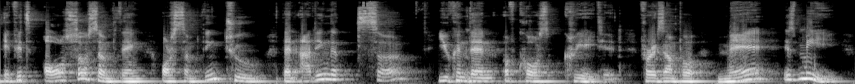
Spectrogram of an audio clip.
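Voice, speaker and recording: A man teaching a language lesson, explaining vocabulary patiently and repeating words slowly for practice. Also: fairly high pitch, rough recording.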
